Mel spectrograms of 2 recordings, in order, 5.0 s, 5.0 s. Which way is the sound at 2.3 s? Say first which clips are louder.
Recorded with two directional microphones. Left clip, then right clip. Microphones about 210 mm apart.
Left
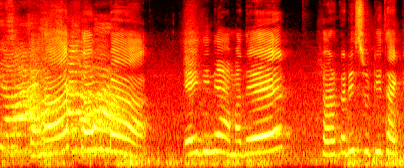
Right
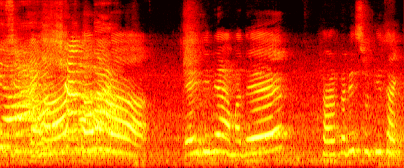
Left 2 dB; 30° left (ahead or behind).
